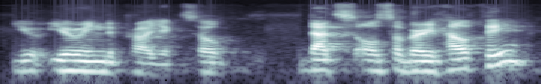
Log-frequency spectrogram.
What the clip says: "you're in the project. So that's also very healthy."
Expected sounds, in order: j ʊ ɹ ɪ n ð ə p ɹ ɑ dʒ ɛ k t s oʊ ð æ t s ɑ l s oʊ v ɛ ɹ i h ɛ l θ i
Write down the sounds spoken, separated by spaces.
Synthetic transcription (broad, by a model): j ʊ ɹ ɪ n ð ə p ɹ ɑ dʒ ɛ k t s oʊ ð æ t s ɑ l s oʊ v ɛ ɹ i h ɛ l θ i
